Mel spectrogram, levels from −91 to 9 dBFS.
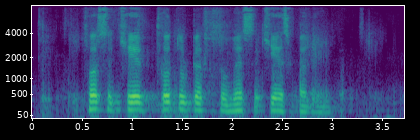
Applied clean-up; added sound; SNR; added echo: neural separator model SepFormer DNS4.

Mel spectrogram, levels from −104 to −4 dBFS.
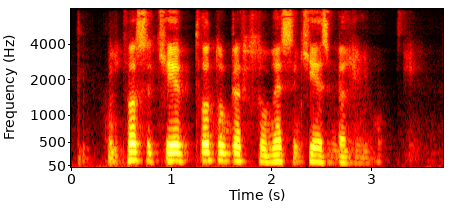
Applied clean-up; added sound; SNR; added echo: neural mask model DeepFilterNet 3.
